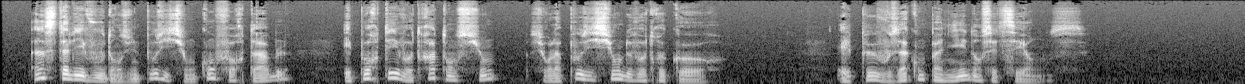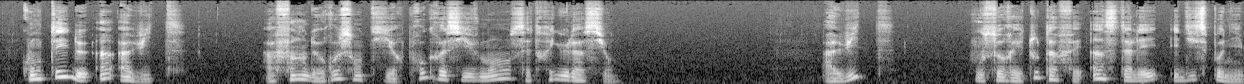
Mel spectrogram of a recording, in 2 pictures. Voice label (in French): Mer Animal Compter Homme Sans Musique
